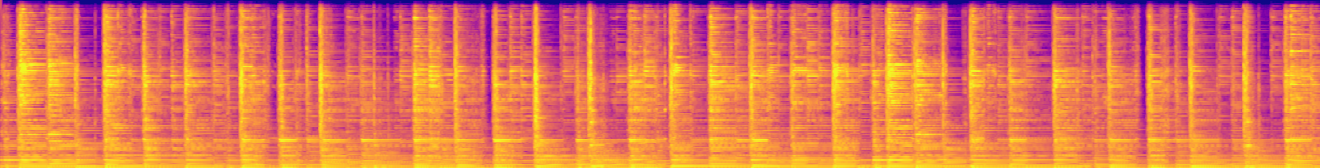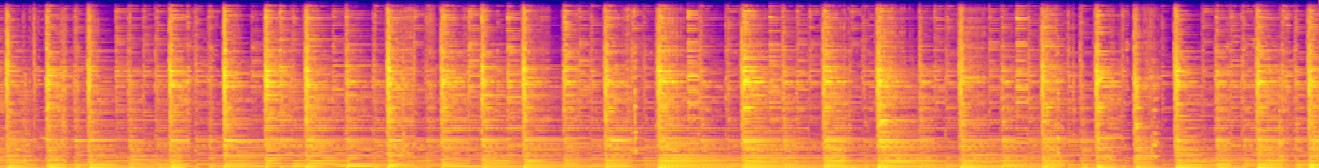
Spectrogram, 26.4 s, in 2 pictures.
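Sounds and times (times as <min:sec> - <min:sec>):
guitar strumming: 0:00.0 - 0:26.3.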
